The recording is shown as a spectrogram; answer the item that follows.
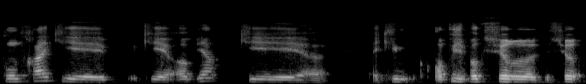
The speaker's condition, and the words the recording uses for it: Stuttering. Parfois, tu as un peu de bégaiement.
